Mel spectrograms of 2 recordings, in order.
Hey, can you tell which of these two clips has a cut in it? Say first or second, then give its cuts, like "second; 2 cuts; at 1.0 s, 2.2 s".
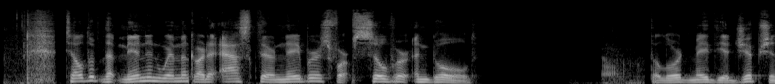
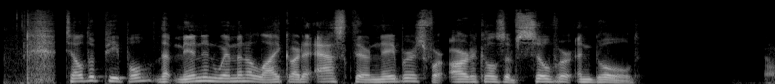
first; 4 cuts; at 1.0 s, 1.9 s, 3.5 s, 6.4 s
